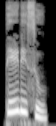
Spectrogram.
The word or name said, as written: ತೇಡಿಸು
